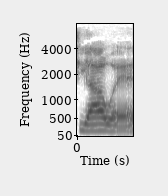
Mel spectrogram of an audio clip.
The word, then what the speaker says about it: Yahweh: We pronounce in English Yahweh. I don't think that's exactly how it's really pronounced.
